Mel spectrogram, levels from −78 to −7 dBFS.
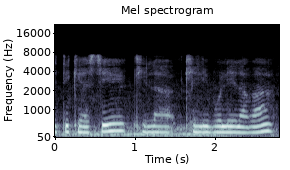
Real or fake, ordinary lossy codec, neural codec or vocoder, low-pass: fake; none; codec, 16 kHz, 16 kbps, FreqCodec, smaller model; 7.2 kHz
